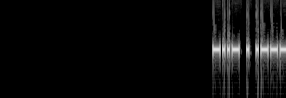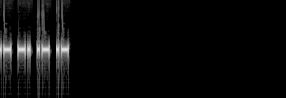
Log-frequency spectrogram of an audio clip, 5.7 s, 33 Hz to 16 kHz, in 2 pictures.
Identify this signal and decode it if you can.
Morse code, heard as a keyed tone, about 52 wpm, 700 Hz. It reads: XE1NAA
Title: DXCC-100 Call Signs - 6 Characters - 50wpm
